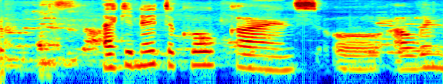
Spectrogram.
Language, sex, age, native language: Icelandic, female, 50-59, Icelandic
